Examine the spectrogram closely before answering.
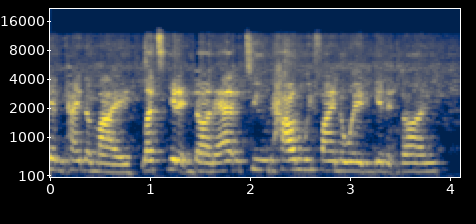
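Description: A woman with an ordinary speaking voice, fairly high pitch and moderate pace, over light background noise. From Michigan, near Toledo; Michigan. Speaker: architect, firm owner; panelist. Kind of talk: panel discussion on video call. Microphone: video call.

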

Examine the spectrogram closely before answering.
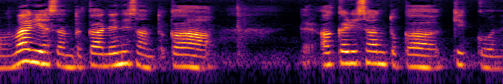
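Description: Over light background noise, a woman talks in a high voice at a fairly slow pace. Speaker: idol trainee live streamer. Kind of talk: casual live stream chat. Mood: cheerful, recalling nervous debut. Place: home room. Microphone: phone near.

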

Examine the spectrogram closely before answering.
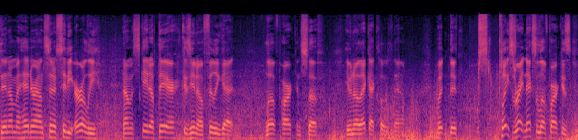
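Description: A man's moderate-paced speech with ordinary pitch variation and long, frequent pauses, dry with no echo, over loud background noise. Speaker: skateboarder vlogger. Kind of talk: casual vlog chat. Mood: relaxed, cheerful. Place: street. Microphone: phone near.

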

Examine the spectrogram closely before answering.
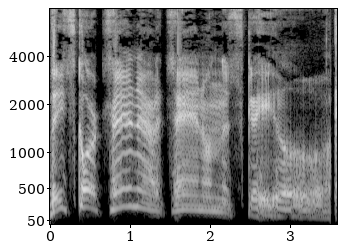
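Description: In a raspy, cartoonish character voice, a man speaks at a very slow pace. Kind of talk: comic overacting. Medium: puppet show. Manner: blustering, threatening wrestling-promo swagger.

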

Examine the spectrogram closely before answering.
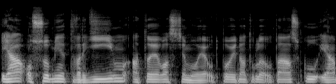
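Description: A man at medium pitch and moderate pace, over a quiet background. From Czech Republic. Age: 40s. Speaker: documentary filmmaker and traveller; guest. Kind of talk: radio interview. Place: studio. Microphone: studio mic.

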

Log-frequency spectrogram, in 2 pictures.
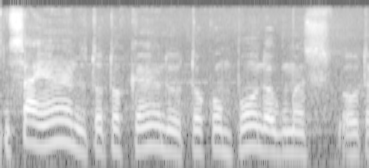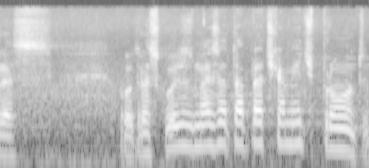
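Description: Light background noise behind a man's fairly high voice with ordinary pitch variation. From interior of São Paulo state, Brazil. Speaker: musician. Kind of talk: casual interview. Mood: relaxed, conversational.

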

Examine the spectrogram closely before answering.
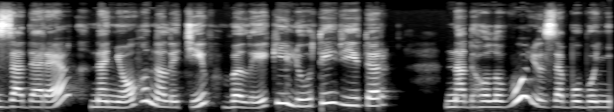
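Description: The background is quiet. An unforced reading voice moves with lively intonation.

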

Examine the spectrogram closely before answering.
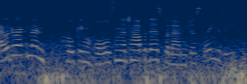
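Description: With music in the background, a woman talks at a fairly quick pace, the sound dry with no echo. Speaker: car-living vlogger. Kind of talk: casual vlog chat. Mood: cheerful, amused. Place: forest.

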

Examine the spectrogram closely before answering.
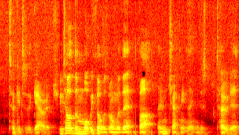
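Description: A somewhat breathy man's voice with audible room echo. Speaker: travel vlogger. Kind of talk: casual vlog chat. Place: home room. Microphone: camera far.

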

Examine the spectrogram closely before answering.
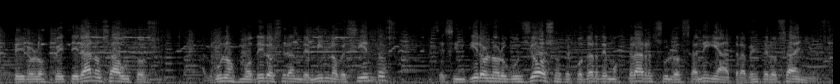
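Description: A man's medium-pitched voice moving at a fairly quick pace over music in the background. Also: ordinary pitch variation. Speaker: newsreel narrator. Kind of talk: 1960s newsreel narration, humorous tone.

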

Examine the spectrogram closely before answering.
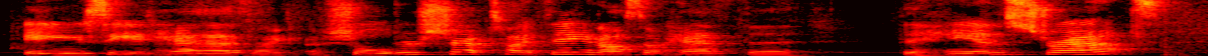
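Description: With an American accent, a woman speaks at a very slow pace, with audible room echo and light background noise. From US South. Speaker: YouTuber reviewing subscription boxes. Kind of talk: product unboxing review. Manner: casual, conversational. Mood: cheerful, relaxed. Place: home room. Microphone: camera far.

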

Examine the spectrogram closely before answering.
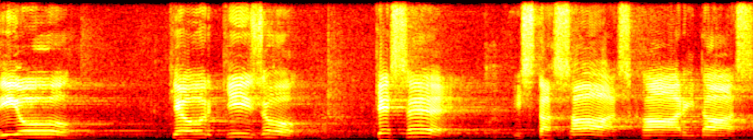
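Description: The man's pace is very slow. He keeps a fairly even intonation. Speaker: stage actor. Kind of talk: theatrical monologue. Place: stage.

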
